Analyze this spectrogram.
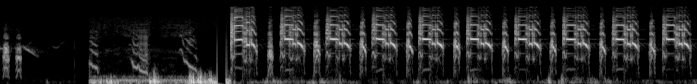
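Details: A pair of grey francolins, male and female, give loud, harsh, high squawking notes about twice a second in a steady run, after a brief low rumble at the start.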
